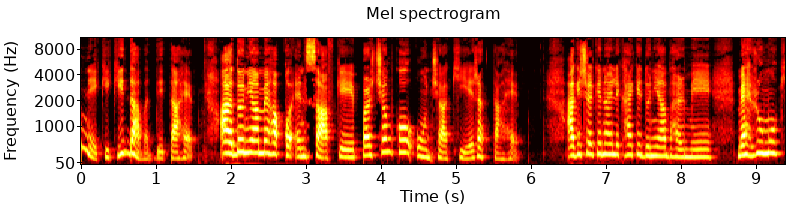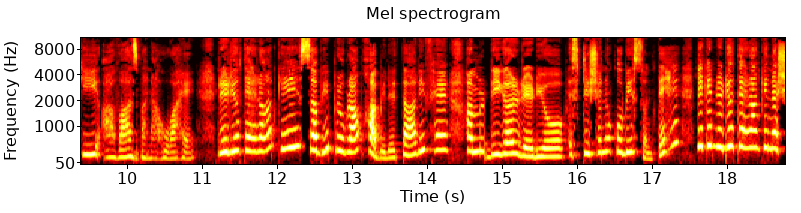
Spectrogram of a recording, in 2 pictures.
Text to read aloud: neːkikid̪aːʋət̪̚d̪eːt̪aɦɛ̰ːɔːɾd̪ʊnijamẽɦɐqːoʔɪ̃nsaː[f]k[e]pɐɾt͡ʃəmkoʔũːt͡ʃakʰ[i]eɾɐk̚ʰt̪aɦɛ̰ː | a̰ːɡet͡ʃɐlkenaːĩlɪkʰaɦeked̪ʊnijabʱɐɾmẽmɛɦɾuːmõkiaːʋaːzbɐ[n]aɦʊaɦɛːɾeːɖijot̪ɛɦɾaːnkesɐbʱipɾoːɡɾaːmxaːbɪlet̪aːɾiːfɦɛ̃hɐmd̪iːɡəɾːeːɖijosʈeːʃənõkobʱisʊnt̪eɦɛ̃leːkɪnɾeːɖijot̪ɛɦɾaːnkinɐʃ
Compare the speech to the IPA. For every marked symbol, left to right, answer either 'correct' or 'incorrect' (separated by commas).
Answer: correct, correct, correct, correct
